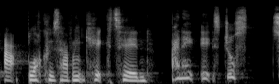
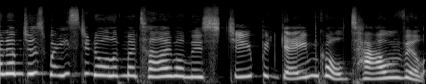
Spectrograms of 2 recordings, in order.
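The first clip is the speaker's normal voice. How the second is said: high, wailing confession through tears; tearful wail; 12 semitones higher than usual. Retold or imitated. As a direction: blurt it out high and upset. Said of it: "And I'm like".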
